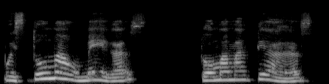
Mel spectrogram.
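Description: A woman's voice: mid-range voice, expressive, slow, no echo, clean studio sound. A woman with a Peruvian Spanish accent hosts a wellness workshop on a video call, selling in a persuasive way and asking rhetorical questions. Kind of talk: sales presentation on a video call.

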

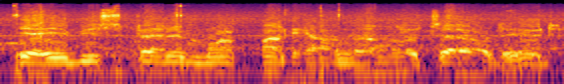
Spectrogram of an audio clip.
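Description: A man's voice: on the low side, level tone, normal speed. A man chatting casually in a gamer voice chat, laid-back and slangy, swearing freely. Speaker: raid organizer in an online game group. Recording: noisy online gaming voice chat.

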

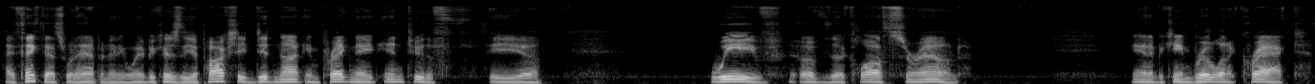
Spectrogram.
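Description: A man giving a casual, hands-on repair demonstration with halting, unhurried explanations. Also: on the low side, steady tone, dry recording, studio quality. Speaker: speaker repair technician. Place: small repair workshop, indoors.

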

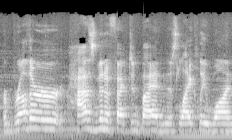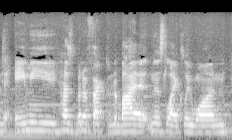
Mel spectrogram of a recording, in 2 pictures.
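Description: A woman's voice: fairly low pitch, fairly even intonation, brisk, a bit bright, soft background music, rough recording. A woman chatting casually as a player in a tabletop roleplay game.

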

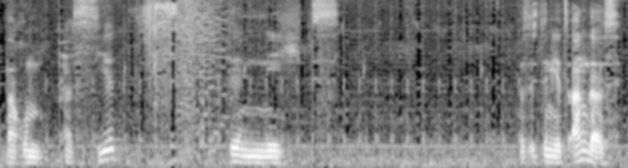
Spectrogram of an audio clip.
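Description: An actor playing a wary, wry astronaut in a new body in a German radio play. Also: male voice, on the low side, extremely slow. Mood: wary, questioning.

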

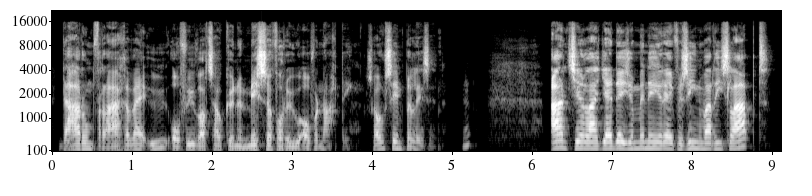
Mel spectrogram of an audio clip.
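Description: A man's voice: on the high side, moderate pace, a bit bright, close to an everyday voice. An actor playing a poor, wary, plain-spoken peasant father in a radio drama, blunt and firm.

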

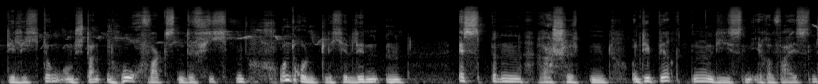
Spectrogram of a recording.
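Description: A man's voice: lowish voice, warm tone, a little hiss or hum. A middle-aged man reading a children's storybook as scripted audiobook narration. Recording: nature ambience and birdsong behind voice. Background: birds, forest ambience.

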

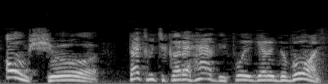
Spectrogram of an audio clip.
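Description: Dim barfly sidekick, high swooping voice, 1950s radio comedy, very noisy old recording. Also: male voice, expressive, dull audio. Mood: dopey, earnest. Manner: dopey, slow-witted. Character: cheerful dim-witted slow barfly pal.

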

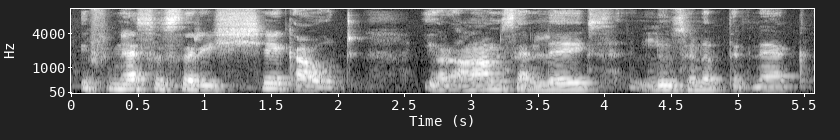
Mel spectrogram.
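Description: A man leading a guided meditation as a yoga teacher, giving instruction in short phrases with pauses. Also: a little high. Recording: roomy echo, distant microphone.

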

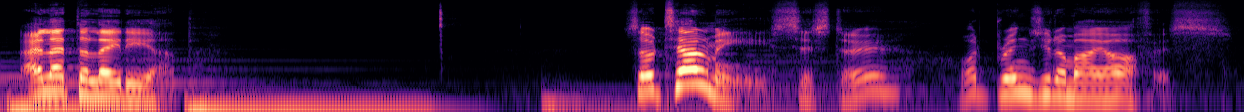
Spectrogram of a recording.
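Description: An actor playing a semi-sober, world-weary, boastful private detective, narrating a comic noir radio play with theatrical flair. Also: male voice, high voice, lively intonation, measured pace, bright, forceful tone, faint music behind, full character voice. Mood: dramatic.

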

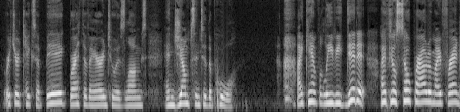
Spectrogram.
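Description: A woman's voice: medium pitch, no echo, clean studio sound, natural voice. A woman reading a first-person story as a sensitive young child, anxious and loyal, in an emotive, naive, confiding way. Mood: anxious, earnest, then tearful, pleading.

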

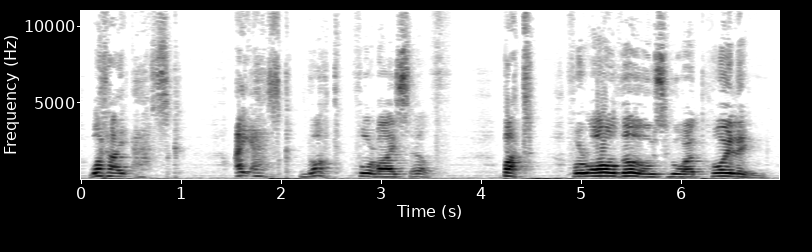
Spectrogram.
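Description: A man's voice: sits high, slow pace, a little hiss or hum. An actor playing a pompous, aggrieved industrialist who pleads his own case with theatrical, grandiloquent delivery in an audio drama. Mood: grandiose, pleading.

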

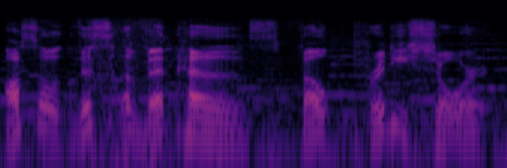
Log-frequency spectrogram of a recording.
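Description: Bright, lively male game streamer. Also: fairly high pitch, slow, faint music behind. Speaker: gaming streamer. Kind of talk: casual game commentary and read-aloud of dialogue.

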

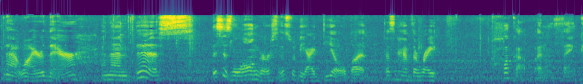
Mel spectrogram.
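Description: A woman's voice: sits low, lively intonation, measured pace. A woman in her thirties chatting casually at home as she sorts cables and gets ready to rehearse, thinking aloud as she goes. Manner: chatty, thinking aloud while sorting gear. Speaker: beauty and music vlogger. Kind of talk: casual vlog chat. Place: small home kitchen, then a home office. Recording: audible background noise, rain and thunder outside.

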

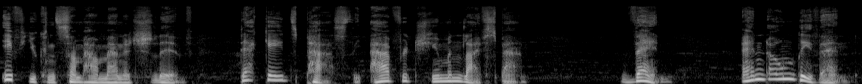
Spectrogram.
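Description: A man's voice: medium pitch, a little mellow, breathy edge, heavily acted. A man playing a laid-back, affectionate demon roommate in a fantasy audio roleplay, casual and playful with a sardonic edge.

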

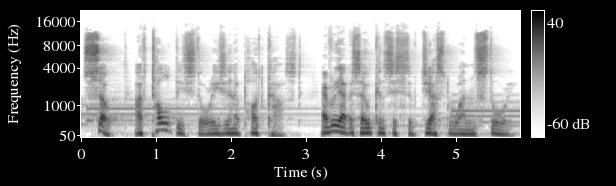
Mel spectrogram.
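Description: A man's voice: on the low side, animated, normal speed, soft background music. A man who tells stories, reading a scripted promo for his podcast. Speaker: storyteller promoting own podcast.

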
